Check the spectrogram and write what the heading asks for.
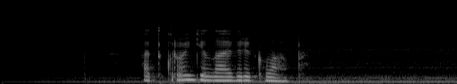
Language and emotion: Russian, neutral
